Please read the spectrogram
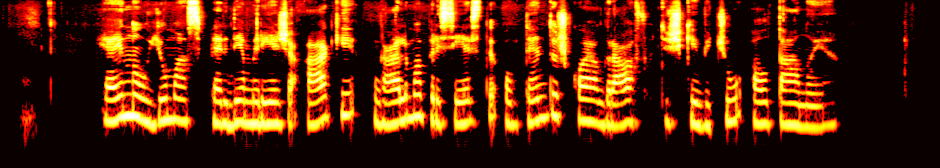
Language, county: Lithuanian, Panevėžys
